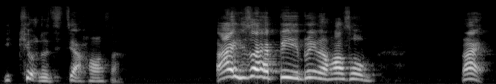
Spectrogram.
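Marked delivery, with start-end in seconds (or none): 2.2-3.8 overjoyed. Retold or imitated. Villager overjoyed at horse.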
